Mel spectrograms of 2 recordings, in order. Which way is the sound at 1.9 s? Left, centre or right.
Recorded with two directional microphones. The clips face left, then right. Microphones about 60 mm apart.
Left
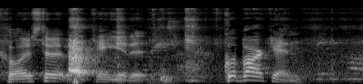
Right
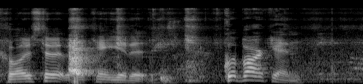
Centre.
